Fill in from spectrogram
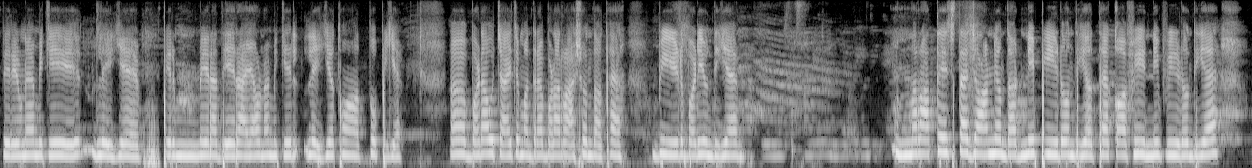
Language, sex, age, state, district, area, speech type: Dogri, female, 30-45, Jammu and Kashmir, Kathua, rural, spontaneous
